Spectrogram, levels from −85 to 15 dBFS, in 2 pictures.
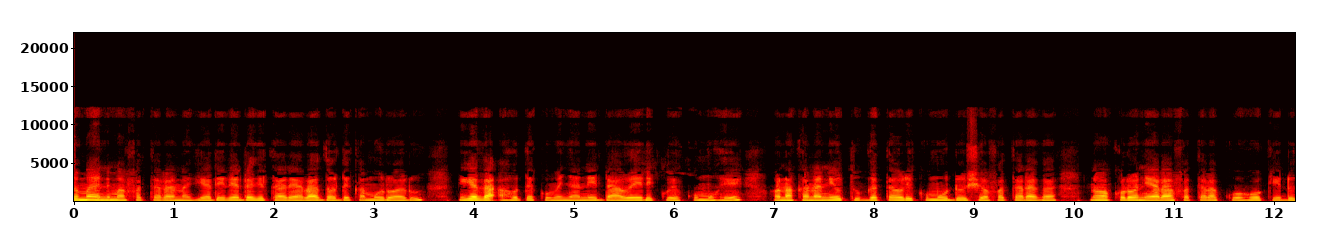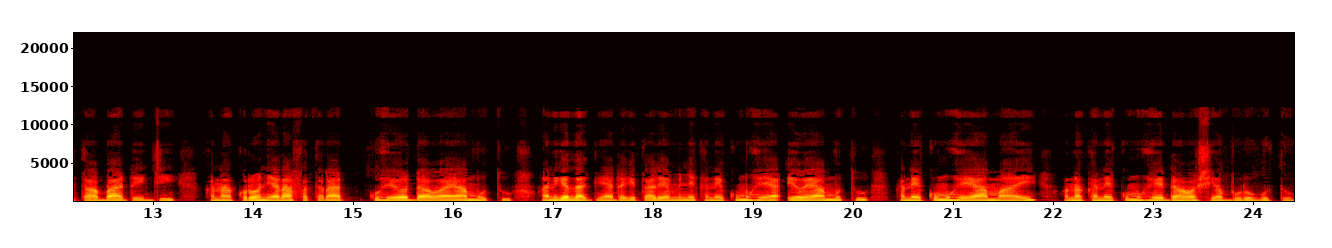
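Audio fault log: Throughout: low-bitrate audio saved at a high bitrate. The speech has no content above 12.3 kHz. The likely cause is a very low-rate encode, which fits 16 kbit/s HE-AAC, re-saved as 192 kbit/s MP3. The re-encode cannot restore the removed band or the detail lost in the first encode.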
